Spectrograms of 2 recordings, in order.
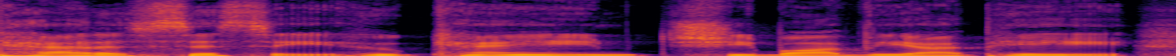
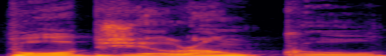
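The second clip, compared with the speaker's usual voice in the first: put-on Australian accent. Co-host saying the phrase again after being asked not to, Australian accent. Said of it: "It's even in an Australian accent".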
